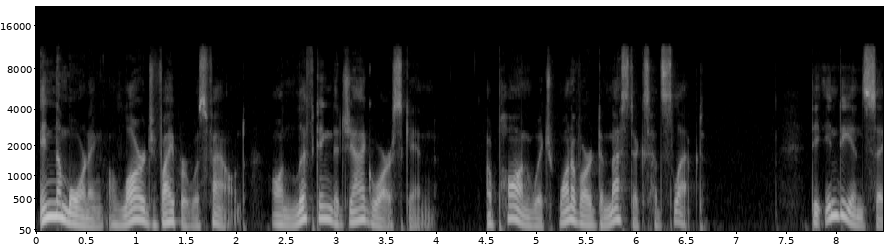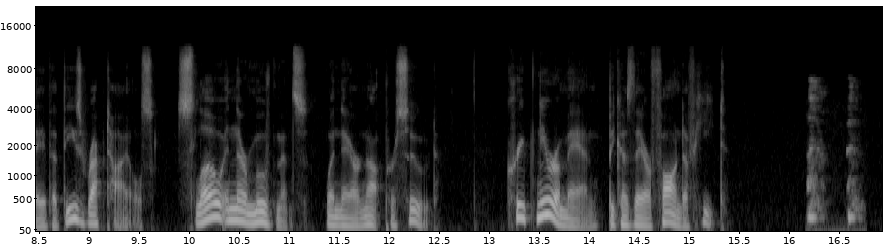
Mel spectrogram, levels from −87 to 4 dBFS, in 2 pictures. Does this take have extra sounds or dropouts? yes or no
yes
